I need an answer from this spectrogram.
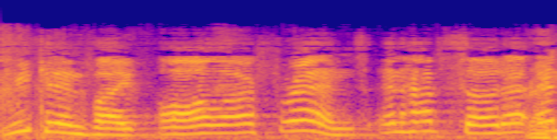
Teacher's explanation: You got that vocal fry, I believe is what they call it.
